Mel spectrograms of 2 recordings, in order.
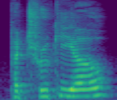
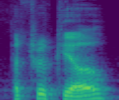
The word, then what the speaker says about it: Petruchio: the correct pronunciations are petruchio Romeo and Juliet count those syllables two syllables for Romeo two syllables for Juliet's and three syllables for petruchio you'll find the longer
